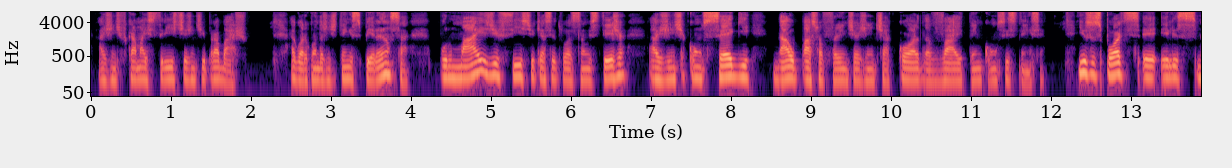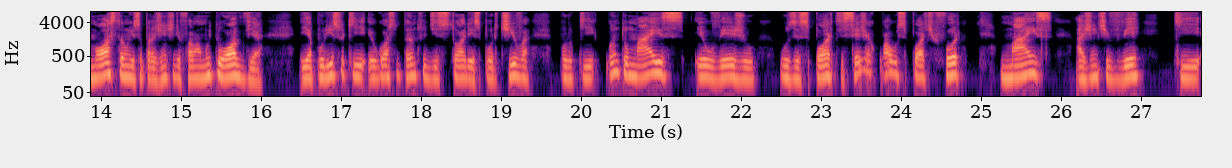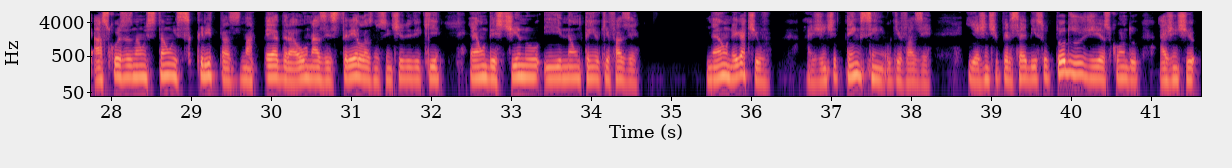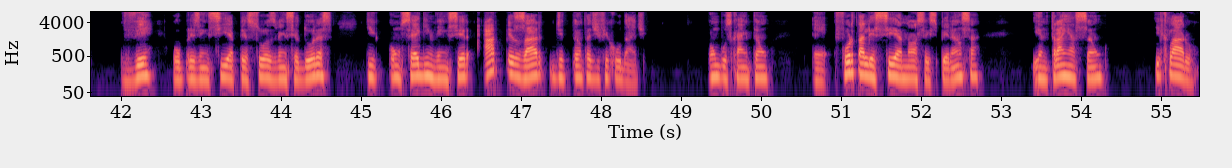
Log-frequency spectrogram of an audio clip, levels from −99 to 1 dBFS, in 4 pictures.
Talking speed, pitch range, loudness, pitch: 155 wpm, 115-140 Hz, -24 LUFS, 125 Hz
